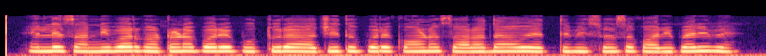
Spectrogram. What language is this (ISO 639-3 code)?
ori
